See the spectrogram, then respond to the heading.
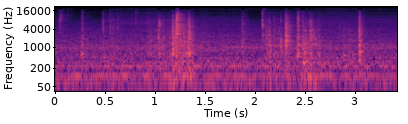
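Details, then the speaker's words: Sharp VC90 multi-system VCR, top cover off, worked one day and not the next: motor whir with clicks and clunks as tape draws in then kicks straight back out; owner suspects the cassette isn't being detected; cassette ejects immediately after loading. "I would think it's not detecting that the cassette is in."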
